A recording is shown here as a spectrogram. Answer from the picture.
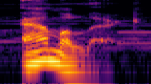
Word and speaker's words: Amalek: In Hebrew, it is pronounced as Amalecch.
